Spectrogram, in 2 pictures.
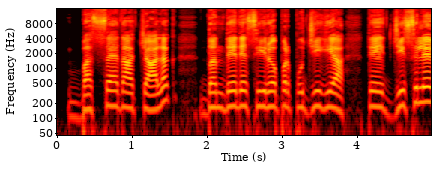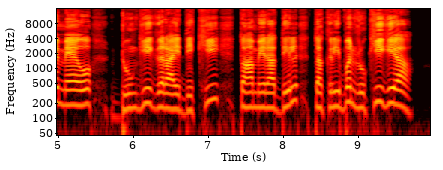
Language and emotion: Dogri, fearful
